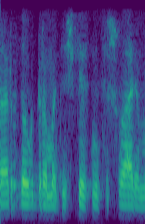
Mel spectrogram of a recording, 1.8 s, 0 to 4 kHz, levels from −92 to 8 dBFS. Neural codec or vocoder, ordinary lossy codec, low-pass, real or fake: none; MP3, 24 kbps; 3.6 kHz; real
